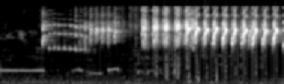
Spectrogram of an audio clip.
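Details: Lovebirds being paired for mating: a short whistle, then a fast, harsh, buzzy chatter that climbs into loud rapid trills, pulsing about four times a second.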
